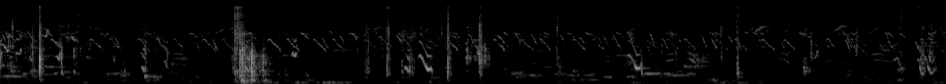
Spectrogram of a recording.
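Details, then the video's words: A busy chorus of grey francolin chicks: high, thin, downward-sliding cheeps repeated rapidly by many birds, with a loud scuffing burst early on and scattered clicks. "teetar kay bachy ki awaz,Irani Teetar ka bachay"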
